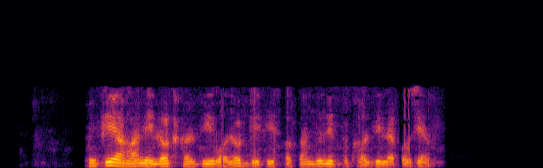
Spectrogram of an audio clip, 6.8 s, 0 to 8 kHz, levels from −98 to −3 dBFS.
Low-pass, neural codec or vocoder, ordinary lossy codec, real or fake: 7.2 kHz; codec, 16 kHz, 4 kbps, FunCodec, trained on Chinese and English, 50 frames a second; AAC, 16 kbps; fake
